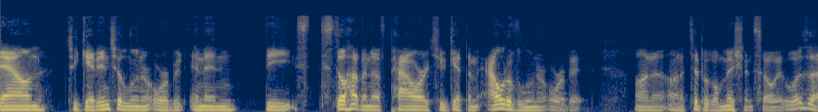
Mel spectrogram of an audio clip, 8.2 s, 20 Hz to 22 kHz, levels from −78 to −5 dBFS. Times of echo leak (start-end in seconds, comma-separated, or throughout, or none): none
